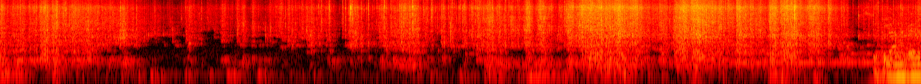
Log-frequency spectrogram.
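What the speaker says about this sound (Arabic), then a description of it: "انا هحطه في كيس حراري" A plastic heat bag crinkles and rustles continuously while stuffed chicken wings are packed into it by hand, close and fairly loud, with irregular crunchy bursts and no clear talk.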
